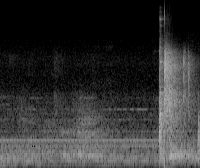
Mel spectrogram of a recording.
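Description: Break shot in English eight-ball pool: about three seconds in, the cue ball hits the rack of red and yellow balls with a sharp crack, followed by a rapid clatter of balls knocking together and off the cushions. Before it, only a low steady hum.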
